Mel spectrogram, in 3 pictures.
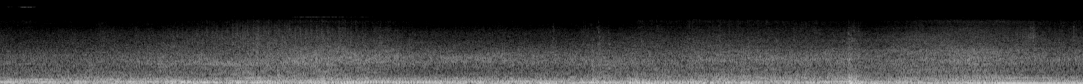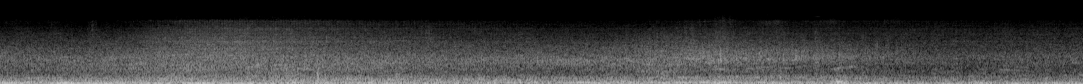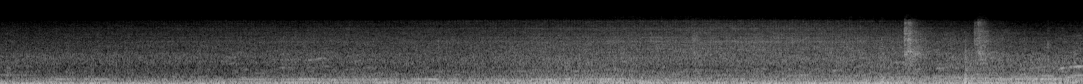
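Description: City street traffic: a steady rumble of car engines and tyres, with several vehicles passing close by that swell and fade.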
